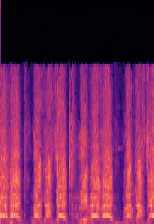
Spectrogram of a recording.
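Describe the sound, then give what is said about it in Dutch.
A crowd of protesters in Brussels shouts a rhythmic chant in unison against traffic circulation plans, repeated bursts of loud voices with short pauses between them, like a street demonstration. “hebben het dan natuurlijk over de circulatieplannen en de protesten daartegen.”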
